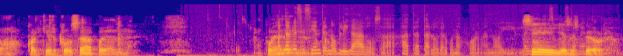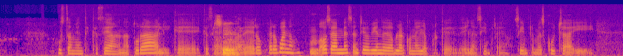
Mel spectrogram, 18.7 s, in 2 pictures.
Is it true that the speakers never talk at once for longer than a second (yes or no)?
no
